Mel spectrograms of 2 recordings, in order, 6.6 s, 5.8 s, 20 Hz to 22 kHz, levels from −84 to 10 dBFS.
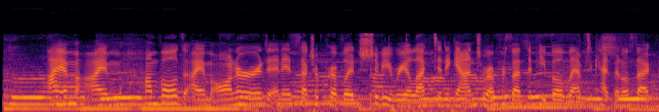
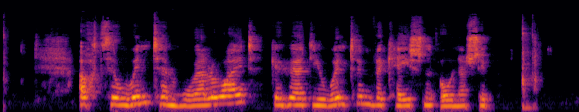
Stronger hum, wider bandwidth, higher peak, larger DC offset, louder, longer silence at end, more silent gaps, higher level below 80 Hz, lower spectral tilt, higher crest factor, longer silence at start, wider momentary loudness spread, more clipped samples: neither; second, 7.6 kHz vs 12.5 kHz; about the same, -2 dBFS vs -2 dBFS; neither; about the same, -16 LUFS vs -18 LUFS; second, 0 s vs 0.4 s; neither; first, -40 dBFS vs -60 dBFS; first, -6 dB/octave vs -4 dB/octave; about the same, 14 dB vs 16 dB; second, 0 s vs 0.45 s; second, 4 LU vs 16 LU; neither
